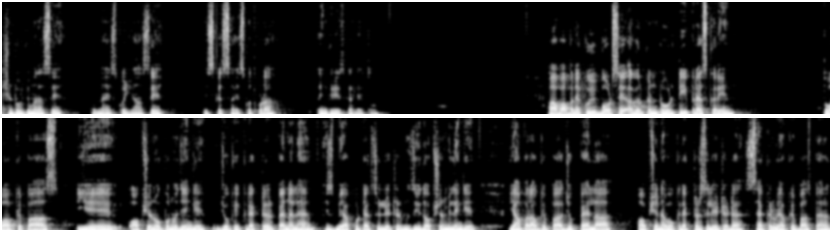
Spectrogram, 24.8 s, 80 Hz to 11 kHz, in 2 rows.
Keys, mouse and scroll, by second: 0.5-4.5 drag, 5.1 z, 6.2-8.9 drag, 10.5 scroll down 1, 11.7 ctrl+t, 23.8 click.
